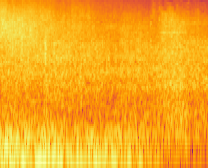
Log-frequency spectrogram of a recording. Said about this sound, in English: I like that goal explosion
